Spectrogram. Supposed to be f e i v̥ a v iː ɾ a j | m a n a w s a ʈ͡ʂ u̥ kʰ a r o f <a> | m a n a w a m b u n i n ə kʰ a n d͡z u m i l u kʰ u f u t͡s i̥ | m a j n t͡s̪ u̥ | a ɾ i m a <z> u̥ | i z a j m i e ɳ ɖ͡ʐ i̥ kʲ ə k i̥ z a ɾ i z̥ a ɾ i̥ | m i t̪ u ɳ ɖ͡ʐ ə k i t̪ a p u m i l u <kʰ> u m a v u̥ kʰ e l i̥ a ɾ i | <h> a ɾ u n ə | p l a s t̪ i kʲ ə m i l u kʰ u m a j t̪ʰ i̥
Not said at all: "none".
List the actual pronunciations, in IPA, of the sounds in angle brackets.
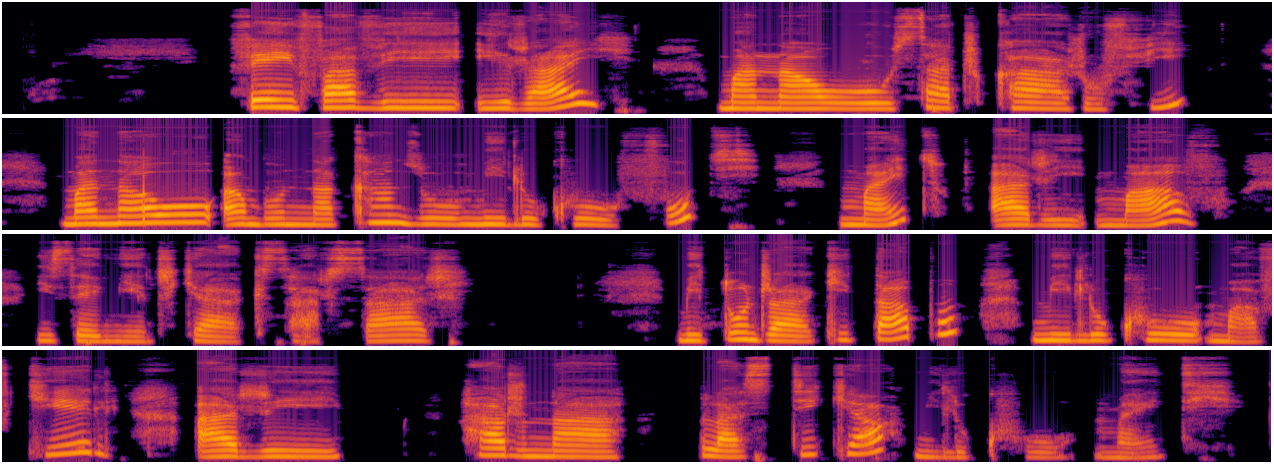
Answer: i, v, kʰ, h

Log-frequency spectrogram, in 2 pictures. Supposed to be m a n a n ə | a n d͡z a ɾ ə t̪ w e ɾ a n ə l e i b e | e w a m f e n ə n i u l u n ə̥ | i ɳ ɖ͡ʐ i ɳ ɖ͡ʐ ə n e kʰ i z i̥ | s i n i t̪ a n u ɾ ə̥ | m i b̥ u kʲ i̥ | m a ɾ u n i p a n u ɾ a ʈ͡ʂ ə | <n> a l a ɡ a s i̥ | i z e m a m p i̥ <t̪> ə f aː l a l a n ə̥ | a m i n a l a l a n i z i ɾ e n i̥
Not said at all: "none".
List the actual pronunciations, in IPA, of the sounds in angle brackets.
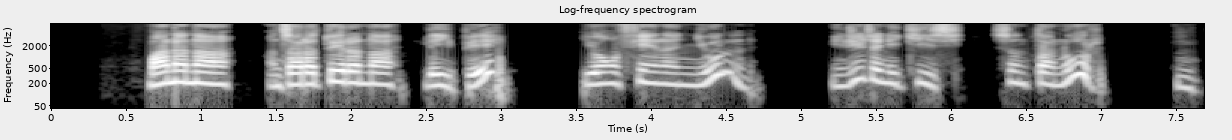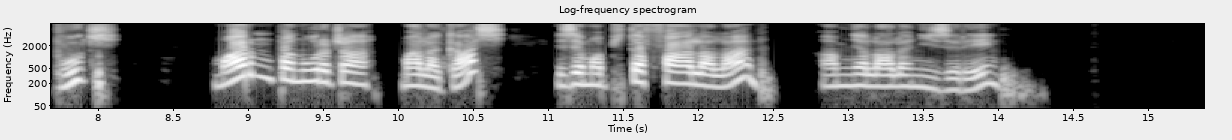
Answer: m, t̪

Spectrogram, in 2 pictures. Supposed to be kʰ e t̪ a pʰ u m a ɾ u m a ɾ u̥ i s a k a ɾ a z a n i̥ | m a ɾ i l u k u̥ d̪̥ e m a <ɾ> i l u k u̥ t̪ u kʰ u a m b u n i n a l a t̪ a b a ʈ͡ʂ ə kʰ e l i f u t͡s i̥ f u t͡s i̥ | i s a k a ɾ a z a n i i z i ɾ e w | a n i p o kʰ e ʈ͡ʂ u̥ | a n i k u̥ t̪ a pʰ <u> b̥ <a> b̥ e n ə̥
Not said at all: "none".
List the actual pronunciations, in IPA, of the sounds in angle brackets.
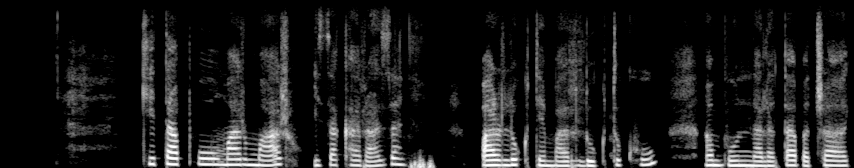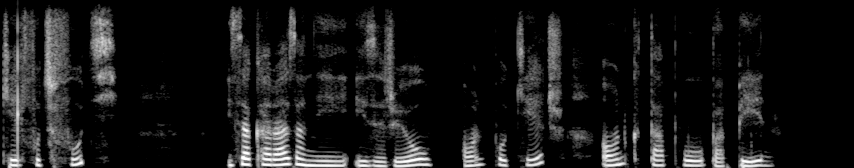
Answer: ɾ, u, a

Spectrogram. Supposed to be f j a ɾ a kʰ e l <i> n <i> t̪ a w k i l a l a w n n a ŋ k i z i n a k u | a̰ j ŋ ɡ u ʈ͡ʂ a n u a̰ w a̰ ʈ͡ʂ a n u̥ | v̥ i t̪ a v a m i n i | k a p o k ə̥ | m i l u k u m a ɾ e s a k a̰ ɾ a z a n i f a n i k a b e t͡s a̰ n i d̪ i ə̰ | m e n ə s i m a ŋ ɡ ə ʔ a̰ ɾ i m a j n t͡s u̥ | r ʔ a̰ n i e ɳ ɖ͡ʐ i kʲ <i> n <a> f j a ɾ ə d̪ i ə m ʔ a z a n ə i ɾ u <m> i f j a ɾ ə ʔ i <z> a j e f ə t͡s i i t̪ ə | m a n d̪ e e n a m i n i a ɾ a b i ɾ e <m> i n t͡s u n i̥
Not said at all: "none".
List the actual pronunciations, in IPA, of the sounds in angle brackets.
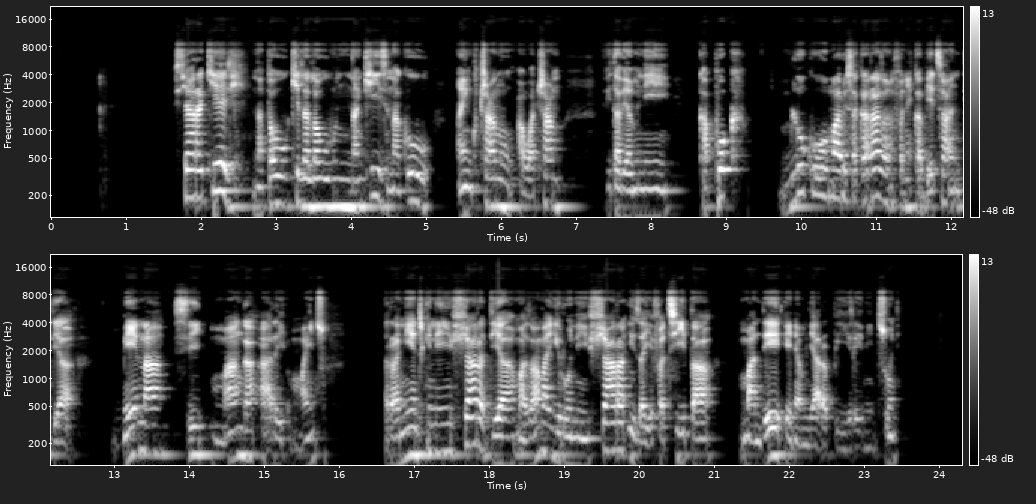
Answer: i, a, i, i, n, z, n

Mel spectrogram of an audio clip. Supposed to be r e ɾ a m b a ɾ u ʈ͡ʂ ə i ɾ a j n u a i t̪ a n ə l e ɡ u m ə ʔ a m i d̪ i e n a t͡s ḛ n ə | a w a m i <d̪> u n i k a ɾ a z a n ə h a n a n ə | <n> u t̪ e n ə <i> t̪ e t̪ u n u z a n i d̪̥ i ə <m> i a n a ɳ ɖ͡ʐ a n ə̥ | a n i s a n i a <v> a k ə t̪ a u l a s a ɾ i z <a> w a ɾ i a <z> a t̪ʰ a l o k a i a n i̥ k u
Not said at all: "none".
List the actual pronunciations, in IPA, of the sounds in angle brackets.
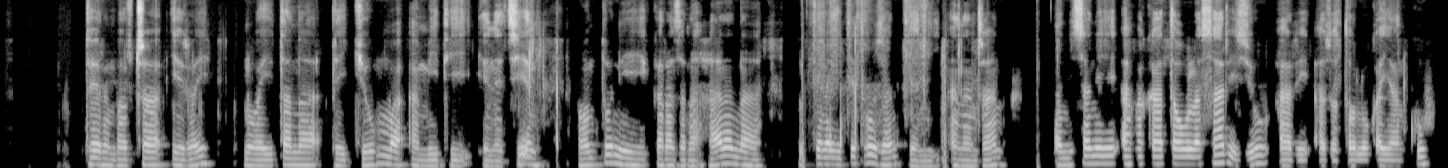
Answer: t̪, n, i, n, f, i, z

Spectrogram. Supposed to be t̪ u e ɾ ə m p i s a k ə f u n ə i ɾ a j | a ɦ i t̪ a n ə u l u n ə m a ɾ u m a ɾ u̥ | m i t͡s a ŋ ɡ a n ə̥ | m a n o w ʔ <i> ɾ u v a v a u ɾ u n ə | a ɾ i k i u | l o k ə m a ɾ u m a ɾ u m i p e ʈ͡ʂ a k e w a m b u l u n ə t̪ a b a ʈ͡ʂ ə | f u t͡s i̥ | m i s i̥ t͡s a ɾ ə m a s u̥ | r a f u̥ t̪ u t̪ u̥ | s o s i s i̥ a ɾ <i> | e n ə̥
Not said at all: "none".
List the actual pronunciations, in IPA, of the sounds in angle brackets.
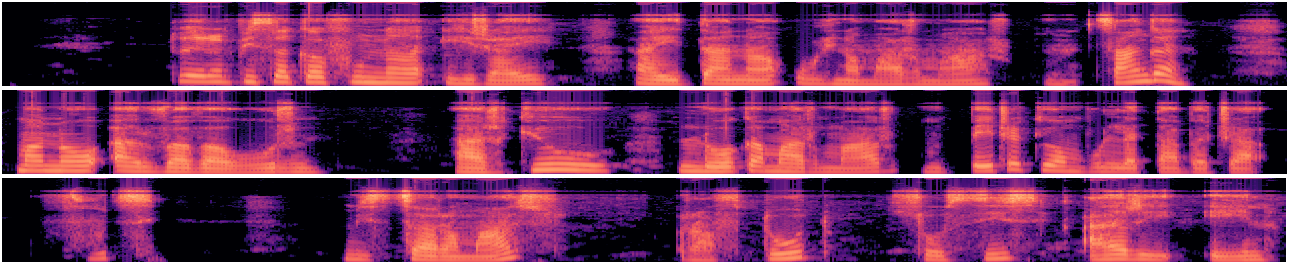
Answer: a, i

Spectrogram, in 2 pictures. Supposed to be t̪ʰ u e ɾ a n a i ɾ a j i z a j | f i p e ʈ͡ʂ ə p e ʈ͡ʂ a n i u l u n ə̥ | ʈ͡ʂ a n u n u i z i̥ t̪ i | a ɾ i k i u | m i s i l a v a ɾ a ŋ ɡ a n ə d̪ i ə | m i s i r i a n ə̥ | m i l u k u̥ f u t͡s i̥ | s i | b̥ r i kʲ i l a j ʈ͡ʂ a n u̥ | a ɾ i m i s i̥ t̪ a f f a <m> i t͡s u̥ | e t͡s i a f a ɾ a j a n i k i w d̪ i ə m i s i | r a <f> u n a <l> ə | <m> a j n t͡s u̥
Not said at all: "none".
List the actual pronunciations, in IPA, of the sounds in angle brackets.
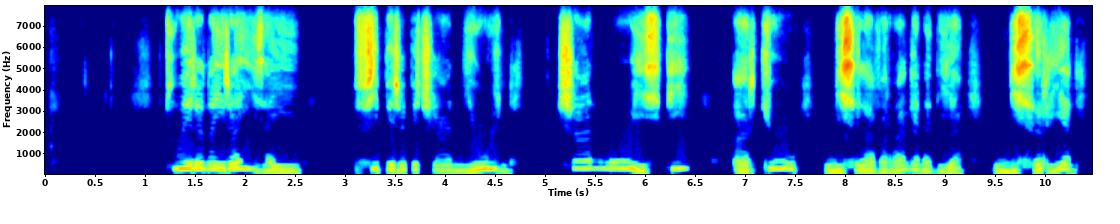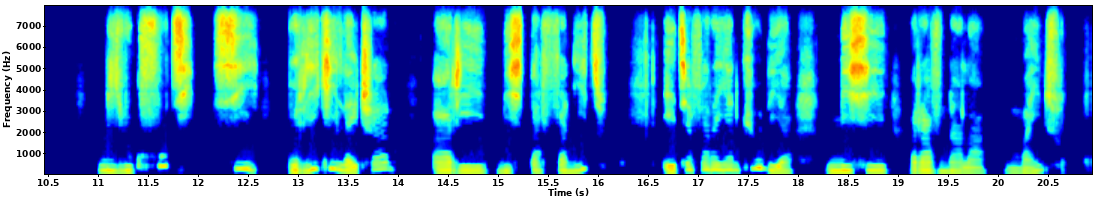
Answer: n, v, l, m

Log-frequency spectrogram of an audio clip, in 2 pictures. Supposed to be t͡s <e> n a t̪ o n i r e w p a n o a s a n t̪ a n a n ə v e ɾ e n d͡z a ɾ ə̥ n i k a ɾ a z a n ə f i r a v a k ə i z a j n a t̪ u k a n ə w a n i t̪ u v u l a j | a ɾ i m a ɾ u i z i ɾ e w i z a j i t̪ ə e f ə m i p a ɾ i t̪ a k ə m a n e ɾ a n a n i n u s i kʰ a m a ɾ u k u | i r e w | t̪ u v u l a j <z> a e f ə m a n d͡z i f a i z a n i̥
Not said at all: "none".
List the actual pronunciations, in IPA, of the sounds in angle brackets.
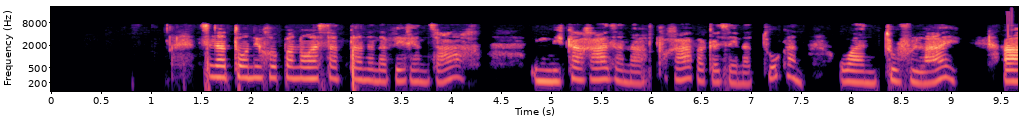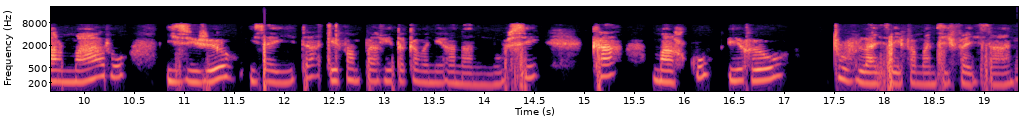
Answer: i, z

